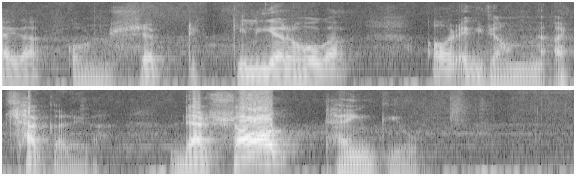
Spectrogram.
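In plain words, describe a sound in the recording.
An elderly man speaks calmly and close by, explaining.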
